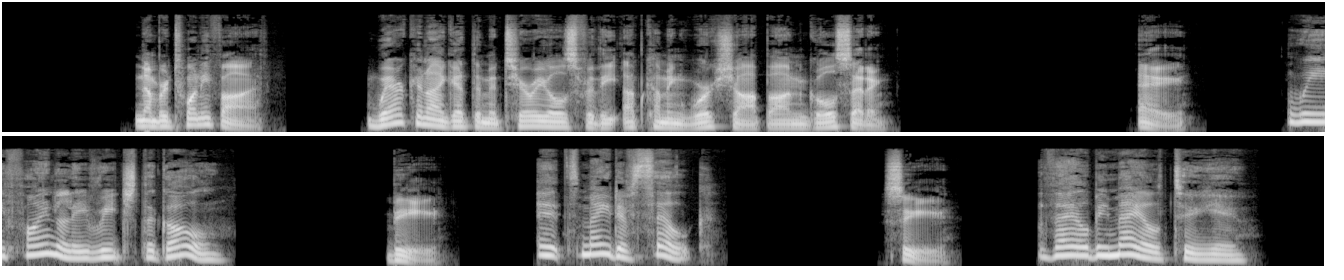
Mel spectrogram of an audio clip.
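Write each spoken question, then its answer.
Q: Where can I get the materials for the upcoming workshop on goal setting?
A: C: They'll be mailed to you.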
